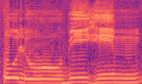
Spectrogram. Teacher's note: لام کے اوپر بھی پیش ہے، تو شفتین گول ہو جائیں گے، پرفیکٹ گول۔ جتنے بہترین گول ہوگی اتنی ادائیگی اچھی۔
